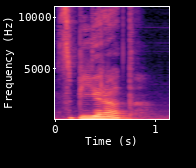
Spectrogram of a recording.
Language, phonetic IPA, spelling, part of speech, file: Czech, [ˈzbiːrat], sbírat, verb, Cs-sbírat.ogg
- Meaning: 1. to collect (for a hobby) 2. to pick (remove a fruit or plant for consumption)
